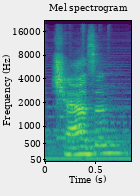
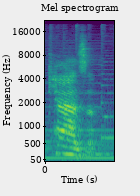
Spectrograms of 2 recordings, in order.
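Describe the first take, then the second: First: The word begins with a ch sound. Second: The word begins with a k sound. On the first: The speaker calls it wrong. "pronouncing the C H as chasm" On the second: The speaker calls it right. "instead of chasm"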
